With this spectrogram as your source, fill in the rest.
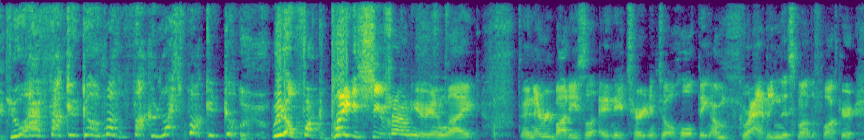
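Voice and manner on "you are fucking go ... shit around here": high, loud retold yelling; full-voiced shouting, re-enacting a blow-up; angry outburst. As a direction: explode as if squaring up for a fight. Acting out own angry outburst.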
